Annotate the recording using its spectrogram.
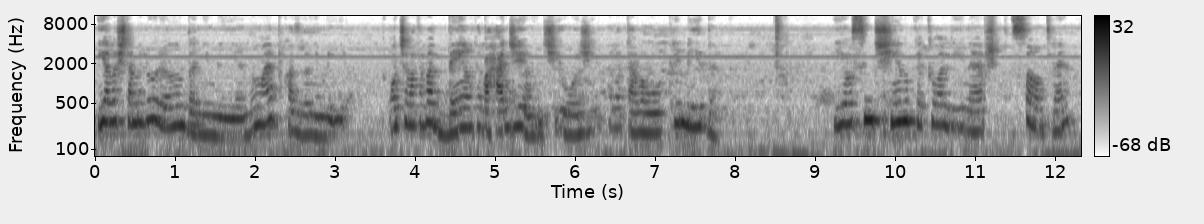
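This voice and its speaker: A woman's voice: a little hiss or hum, low-quality recording. A woman in her thirties casually telling a personal faith testimony, acting out what people said with big jumps in her voice. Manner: animated storytelling, acts out quoted voices with big pitch jumps. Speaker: vlogger sharing a testimony.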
